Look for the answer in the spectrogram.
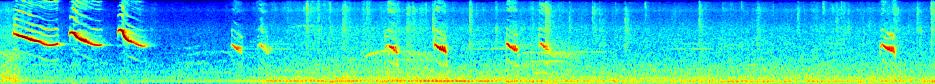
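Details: Sooty-headed bulbul in ngebren-style singing: three loud, harmonic-rich notes sliding down in quick succession, then softer, short falling notes spaced about a second apart over a low steady hum.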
